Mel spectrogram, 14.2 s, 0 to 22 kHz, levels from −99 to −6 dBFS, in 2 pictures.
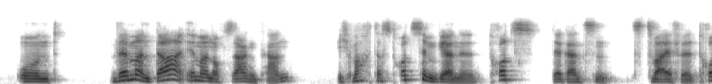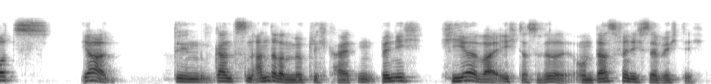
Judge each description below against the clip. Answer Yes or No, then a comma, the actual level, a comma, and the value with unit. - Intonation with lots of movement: Yes, wide, 5.7 semitones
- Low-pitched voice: Yes, low, 130 Hz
